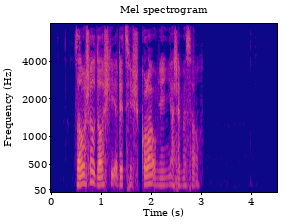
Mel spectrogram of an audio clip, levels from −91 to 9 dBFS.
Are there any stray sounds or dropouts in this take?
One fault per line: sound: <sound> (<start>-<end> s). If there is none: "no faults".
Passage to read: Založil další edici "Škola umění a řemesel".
no faults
